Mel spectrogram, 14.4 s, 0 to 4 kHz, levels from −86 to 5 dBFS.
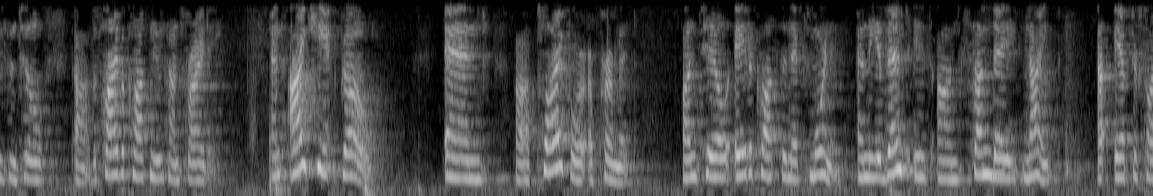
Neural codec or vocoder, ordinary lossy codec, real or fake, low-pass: vocoder, 44.1 kHz, 128 mel bands every 512 samples, BigVGAN v2; Opus, 24 kbps; fake; 3.6 kHz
